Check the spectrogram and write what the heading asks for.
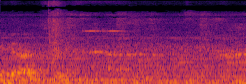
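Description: Steady rumbling background noise with faint voices in the room.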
